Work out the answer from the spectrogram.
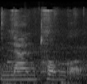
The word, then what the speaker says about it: Nantongo: proper name is nantongo and that's how i usually pronounce it anyway but my mom's like nantongo yeah so i was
